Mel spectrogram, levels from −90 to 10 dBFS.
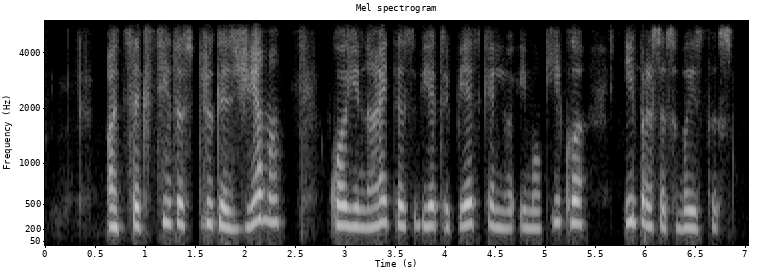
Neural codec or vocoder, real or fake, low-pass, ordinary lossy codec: codec, 16 kHz, 0.8 kbps, ZipCodec; fake; 5.4 kHz; Opus, 16 kbps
